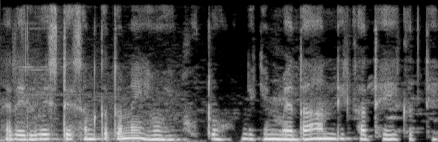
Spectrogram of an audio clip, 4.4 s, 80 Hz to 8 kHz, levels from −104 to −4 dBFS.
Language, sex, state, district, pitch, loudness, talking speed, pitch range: Hindi, female, Chhattisgarh, Balrampur, 255 Hz, -20 LUFS, 150 wpm, 245-270 Hz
